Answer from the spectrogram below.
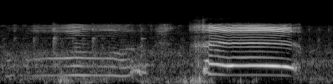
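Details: Infant crying: two sustained cry calls, the second louder and higher-pitched, with clear tonal voicing, as a caregiver talks and sings to the baby.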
